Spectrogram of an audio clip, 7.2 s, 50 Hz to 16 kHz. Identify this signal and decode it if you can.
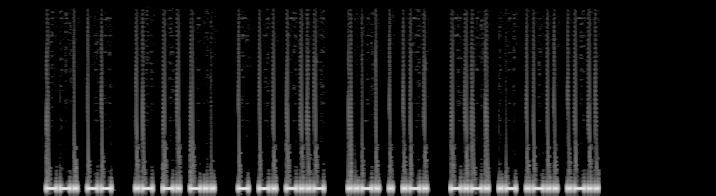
Morse code, heard as a keyed tone, about 46 wpm, 700 Hz. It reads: GM AND TNX FER CALL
